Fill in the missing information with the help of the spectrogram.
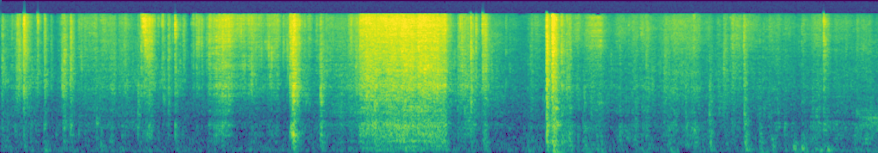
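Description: A parcel being opened by hand: scattered rustles and knocks, with a long tearing sound lasting about a second beginning around four and a half seconds in, and a sharp knock a little later.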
